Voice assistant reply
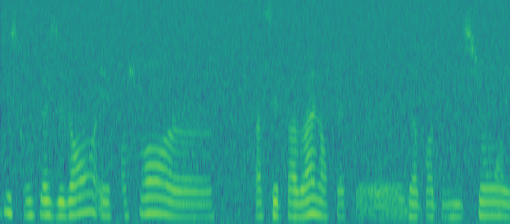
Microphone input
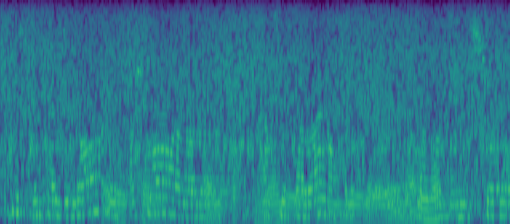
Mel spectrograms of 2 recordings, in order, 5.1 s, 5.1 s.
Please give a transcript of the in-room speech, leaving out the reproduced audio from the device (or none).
Peut-être, heu, je sais pas, le Portugal, heu, ou les la la Hollande,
